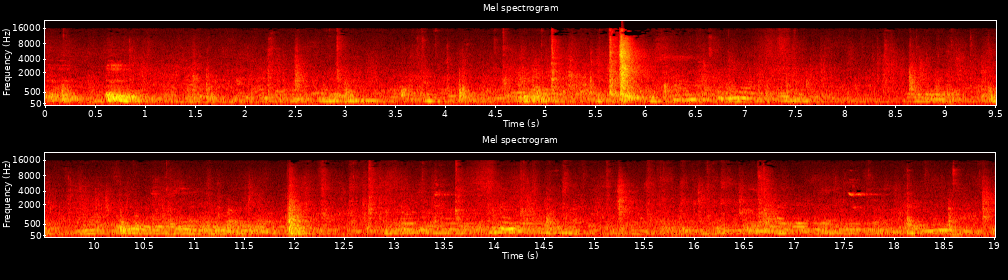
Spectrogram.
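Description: A man lectures at a distance in a room with a slight echo.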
